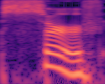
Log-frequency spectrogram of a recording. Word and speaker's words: SRF: So SRF, pronounced SURF, is a gathering place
